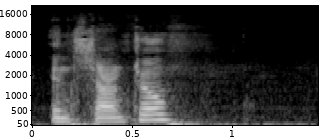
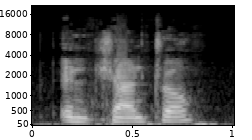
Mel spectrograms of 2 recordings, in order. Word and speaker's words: Encanto: Best Animated Feature was Encanto. Or Enchanto, depending on how you pronounce it.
